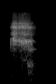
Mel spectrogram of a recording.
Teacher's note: It's only ch. No sound, only air. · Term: CH sound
